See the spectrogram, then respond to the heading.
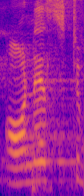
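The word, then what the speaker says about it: honest: है इसमें जो है यह साइलेंट है तो इसे हम हो नष्ट नहीं ऑनेस्ट में पढेंगे तो इसके आगे एन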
